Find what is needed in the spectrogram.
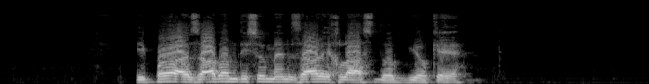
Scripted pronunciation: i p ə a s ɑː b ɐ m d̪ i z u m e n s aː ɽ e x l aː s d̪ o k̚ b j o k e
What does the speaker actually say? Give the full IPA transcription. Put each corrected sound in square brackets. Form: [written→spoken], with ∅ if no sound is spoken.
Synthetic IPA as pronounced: i p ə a [s→z] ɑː b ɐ m d̪ i [z→s] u m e n [s→z] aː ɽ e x l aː s d̪ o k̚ b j o k e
